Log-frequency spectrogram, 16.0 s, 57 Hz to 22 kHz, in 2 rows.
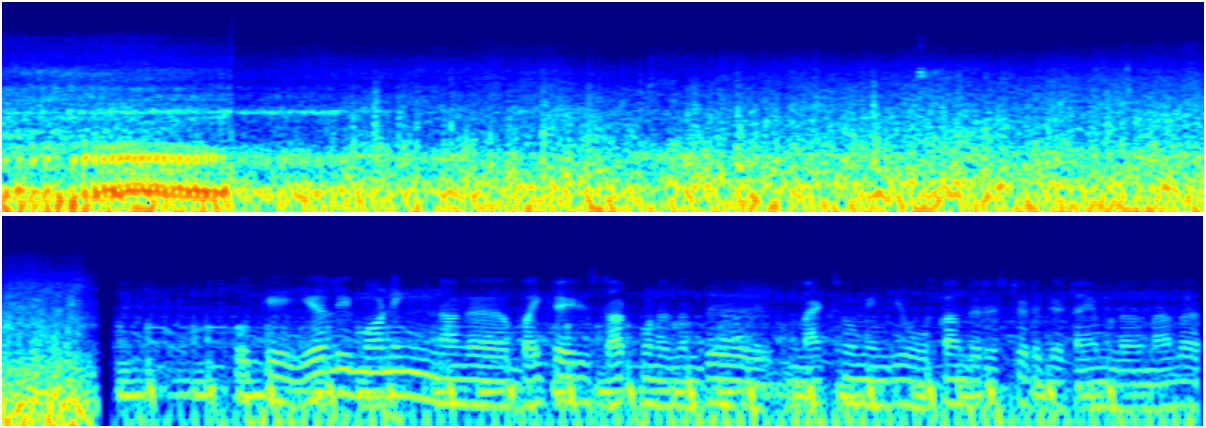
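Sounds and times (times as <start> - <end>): wind rushing over microphone: 0.0 - 8.7
motorcycle engine humming: 0.0 - 16.0.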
